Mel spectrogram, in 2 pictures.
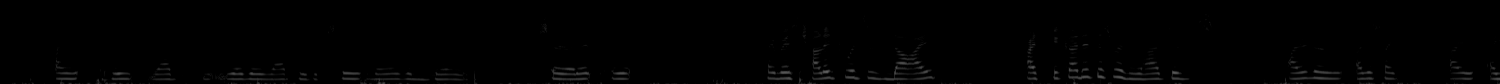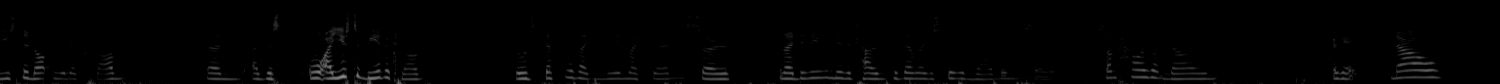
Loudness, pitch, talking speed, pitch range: -54 LUFS, 265 Hz, 175 wpm, 250-280 Hz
